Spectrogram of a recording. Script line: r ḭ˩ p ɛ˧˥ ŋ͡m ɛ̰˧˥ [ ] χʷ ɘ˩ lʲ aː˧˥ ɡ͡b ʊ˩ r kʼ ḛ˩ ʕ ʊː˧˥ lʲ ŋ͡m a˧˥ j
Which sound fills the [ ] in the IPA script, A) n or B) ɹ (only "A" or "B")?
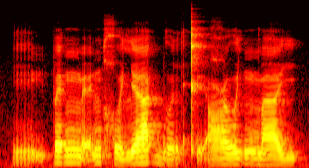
A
